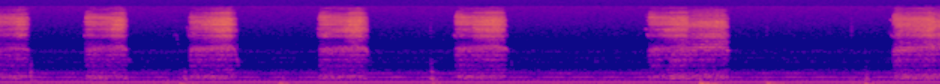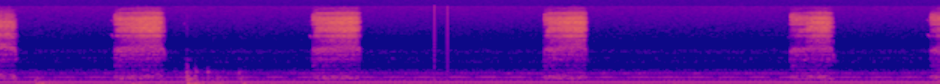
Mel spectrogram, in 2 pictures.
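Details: Wild barn owl nestling in a monitored nest box swallowing large rabbit remains; around fifteen breathy hisses, some paired closely, across the stretch, with light thumps and persistent low hum.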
